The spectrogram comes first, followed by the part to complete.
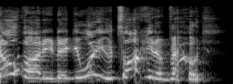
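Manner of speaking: very high, squeaky, cartoon-style anime voice. Retelling a manga scene where Luffy answers a boast: Luffy voice. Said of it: "he's like".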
